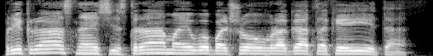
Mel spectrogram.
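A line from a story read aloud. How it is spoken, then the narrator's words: Sugary unctuous voice. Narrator (Russian): произнес он елейным голоском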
